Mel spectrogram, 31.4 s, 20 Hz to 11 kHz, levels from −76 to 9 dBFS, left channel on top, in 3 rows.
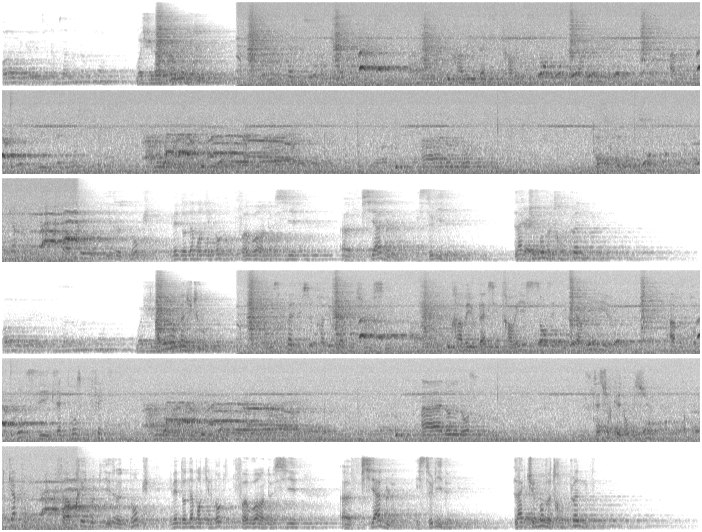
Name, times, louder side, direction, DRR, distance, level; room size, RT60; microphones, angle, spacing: voice 1, 0.0-1.6 2.0-2.9 5.9-7.0 12.6-15.4 15.9-16.8 19.4-19.7 28.6-29.0, left 1 dB, 90° left, 0 dB, 1.7 m, -32 dB
Squeak, 2.3-2.5 3.7-3.8 4.9-5.1 6.2-6.5 7.5-7.6 8.4-8.6 9.6-9.7, right 1 dB, 10° right, 1.1 m, -25 dB
voice 2, 2.3-3.1 3.8-5.9 6.7-9.3 10.0-12.1 16.8-18.0 19.1-21.4 21.7-23.1 23.4-25.6 26.0-26.9 27.1-27.7 28.6-30.0, right 3 dB, 80° right, 8 dB, 0.8 m, -31 dB
sound 1, 3.5-22.1, left 3 dB, 15° left, 0.4 m, -28 dB
sound 2, 10.4-12.5 12.8-12.9 13.3-13.7 14.0-14.2 14.5-17.3 17.6-17.7 18.1-18.5 18.8-19.0 19.3-19.8, left 1 dB, 55° left, 1.3 m, -44 dB
11.5 x 9.1 x 5.5 m, 2.9 s
head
